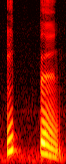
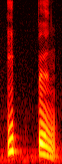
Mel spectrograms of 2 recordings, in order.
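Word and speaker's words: いっぷん: 분이 조금 어렵습니다. 그 이유가 앞에서 설명드렸던 것처럼 분은 앞에 오는 숫자에 따라서 그 발음이 조금씩 달라지기 때문에 그러한데요. 1분부터 보도록 하겠습니다. 1분은요. 이쁜. 반타금이었죠. 이쁜.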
